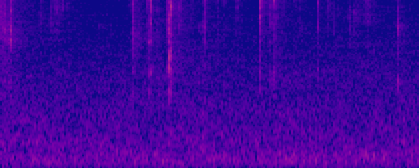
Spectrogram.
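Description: Near silence, broken by a few faint small clicks and ticks from fingers handling a small paper die-cut and its adhesive foam dots. The clicks come in a short cluster a little over a second in and again near three seconds.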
